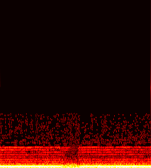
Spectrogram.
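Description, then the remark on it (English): A car engine roars loud at a high, steady pitch, a sustained revving drone with no voices over it, as the car is pushed hard down a long mountain downgrade. “They can eat my exhaust.”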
